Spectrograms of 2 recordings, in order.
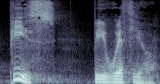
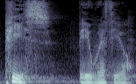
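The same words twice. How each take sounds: First: Joyful greeting. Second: "Peace be with you" said slow, soft and low; soft greeting. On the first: Jesus greets the disciples again. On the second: Jesus appears in the locked room, slow and hushed. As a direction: breathe "Peace be with you" out slowly and quietly. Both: Acted.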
